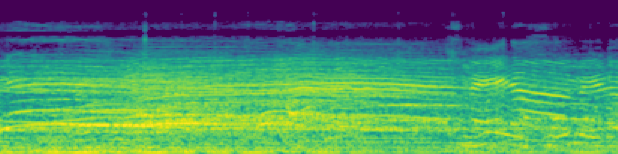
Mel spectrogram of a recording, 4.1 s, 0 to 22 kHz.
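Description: New Year's crowd at the Taipei 101 fireworks cheering and whooping loudly, with a dense wall of shouting voices that stays loud throughout and dips slightly near the end.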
